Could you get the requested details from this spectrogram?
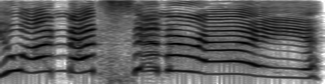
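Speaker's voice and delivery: shrill, screeching scream pitched way up. Retelling a man in court punching his own head, imitating his scream. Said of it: "he is screaming".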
